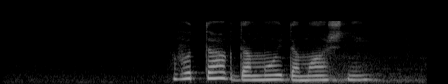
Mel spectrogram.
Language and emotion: Russian, sad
